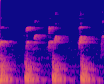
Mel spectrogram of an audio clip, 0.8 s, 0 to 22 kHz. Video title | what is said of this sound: Avancement des travaux dans la salle d'élevage 2022 | quand je vais toquer là, vous allez voir que c'est creux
